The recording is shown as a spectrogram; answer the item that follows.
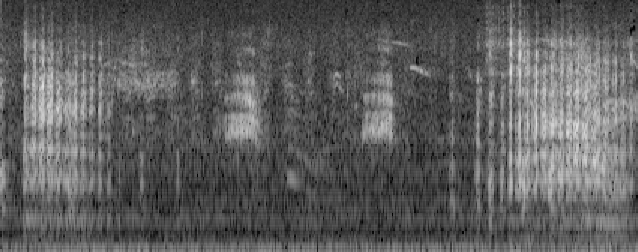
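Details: Great Cormorant calling: rough, guttural, broadband calls in irregular bursts, several overlapping, with a steady low rumble of background noise throughout.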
